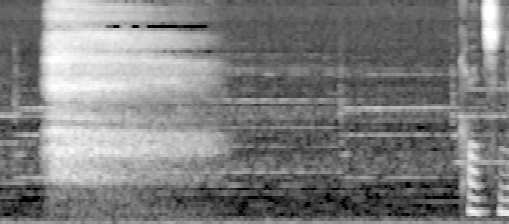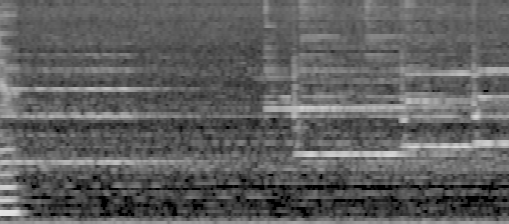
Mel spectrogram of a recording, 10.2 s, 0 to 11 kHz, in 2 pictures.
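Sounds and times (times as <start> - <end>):
long steady breath exhaled through the mouth: 0.5 - 2.4
speech: 4.7 - 5.4.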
